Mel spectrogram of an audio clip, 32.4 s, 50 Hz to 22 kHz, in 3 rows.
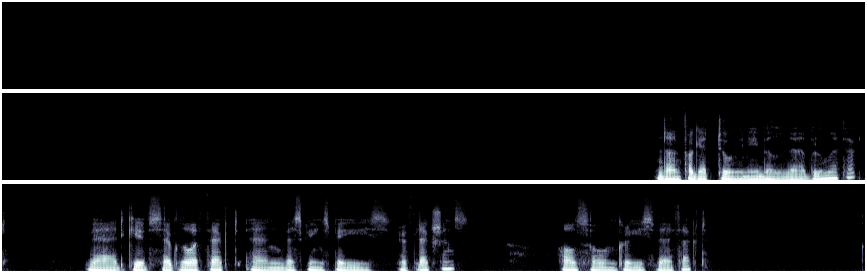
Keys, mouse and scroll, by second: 0.8-5.1 drag, 5.1-7.3 middle drag, 7.3-10.2 drag, 11.8-12.5 scroll down 1, 16.1 click, 17.3-24.4 middle drag, 24.4 click, 25.0-28.5 middle drag, 28.5 click, 30.8 scroll up 3, 31.0-32.3 middle drag.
